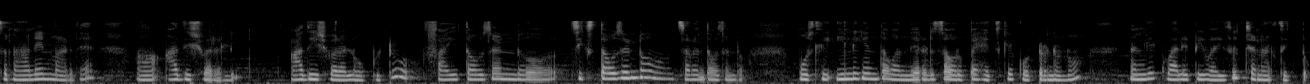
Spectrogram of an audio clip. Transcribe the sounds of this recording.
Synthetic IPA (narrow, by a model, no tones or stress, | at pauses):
sɐnaːne̞ːnmaːɽd̪e | aːd̪iːʃʋɐɾɐlːḭaːd̪iːʃʋɐɾɐlːɦo̞ːɡ̚biʈːupʰɐjʋt̪ʰɐwzɐɳɖsikst̪ʰɐwd͡ʒɐɳɖuseʋent̪ʰɐwsɐɳɖu | moːsʈliʔilːiɡint̪ɐʋo̞nd̪ɛɾɐɽusaːʋɾuːpaːjɦet͡ʃːke̞koʈːɾonunuː | nɐnɡe̞kʋaːliʈiʋɐjzut͡ʃɛnːaːɡsikt̪u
